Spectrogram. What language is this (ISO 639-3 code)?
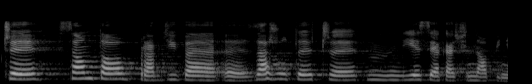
pol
